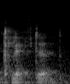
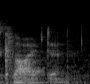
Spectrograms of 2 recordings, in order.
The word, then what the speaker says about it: Cliveden: First things first, in this video, I've been saying Clifton, and I found out that it's Cliveden, and so feel free to give me a hard time for mispronunciating the location at which we were visiting. However, I've now been corrected, and I fully understand that it's Cliveden House, not Clifton House.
